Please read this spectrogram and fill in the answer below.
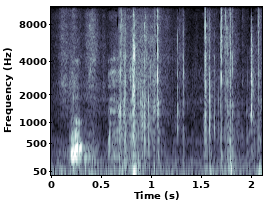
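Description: Plastic bag of Lego pieces crinkling quietly as it is handled, with a few light clicks. A brief sound of voice comes just after the start.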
